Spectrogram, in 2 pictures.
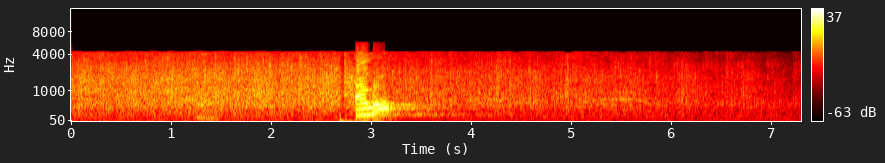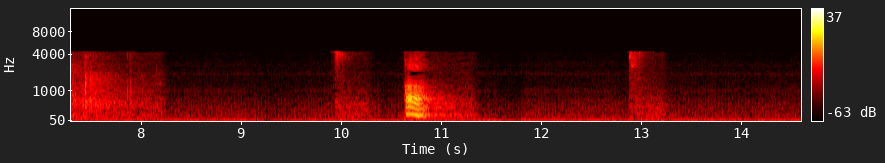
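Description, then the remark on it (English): A crowd applauds steadily for several seconds, clapping for Jesus, a dense wash of many hands clapping that gradually fades out, followed by a few scattered claps and a brief spoken word near the end. “Join those who are clapping for Jesus.”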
